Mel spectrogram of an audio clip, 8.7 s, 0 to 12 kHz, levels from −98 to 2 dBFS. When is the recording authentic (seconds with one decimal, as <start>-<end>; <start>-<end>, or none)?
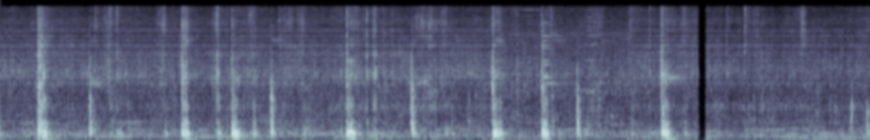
5.0-6.3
